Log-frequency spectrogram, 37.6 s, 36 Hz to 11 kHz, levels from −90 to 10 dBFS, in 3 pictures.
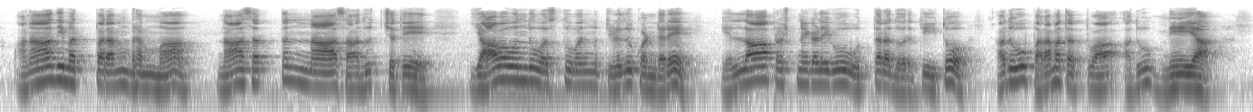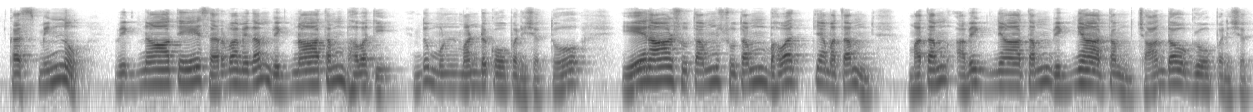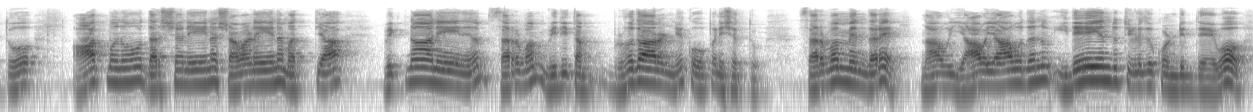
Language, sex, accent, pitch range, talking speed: Kannada, male, native, 125-160 Hz, 65 wpm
